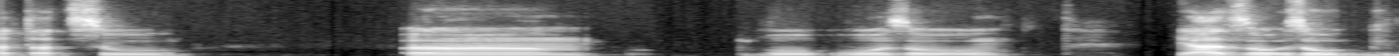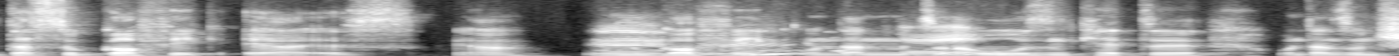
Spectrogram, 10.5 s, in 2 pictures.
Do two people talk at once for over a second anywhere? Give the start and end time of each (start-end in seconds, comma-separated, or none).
7.4-9.0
